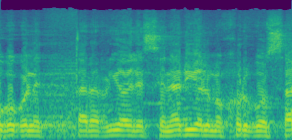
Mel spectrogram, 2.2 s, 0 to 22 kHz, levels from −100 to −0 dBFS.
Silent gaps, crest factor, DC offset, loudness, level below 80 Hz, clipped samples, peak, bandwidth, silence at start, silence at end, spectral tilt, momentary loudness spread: none; 10 dB; under 0.1%; -13 LUFS; -50 dBFS; under 0.1%; -4 dBFS; 17 kHz; 0 s; 0 s; -4 dB/octave; 4 LU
